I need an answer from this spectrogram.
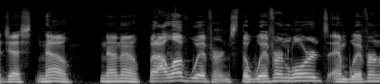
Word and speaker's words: wyvern: Like, give flying to a couple of people who are good at it, and try I guess it's technically pronounced wyvern.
